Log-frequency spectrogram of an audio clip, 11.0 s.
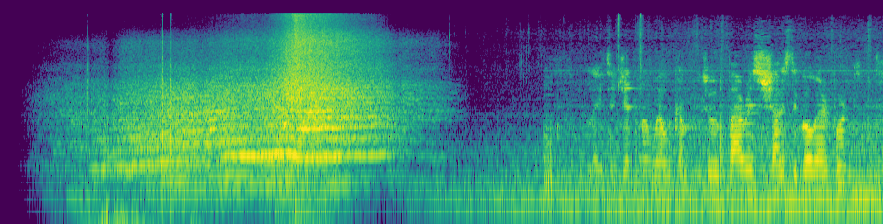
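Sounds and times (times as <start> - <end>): car passing at high revs: 0.3 - 5.8.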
